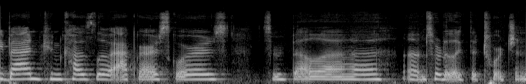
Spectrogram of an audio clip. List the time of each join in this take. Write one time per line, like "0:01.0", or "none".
0:02.7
